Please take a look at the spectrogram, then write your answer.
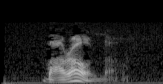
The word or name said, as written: barolo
